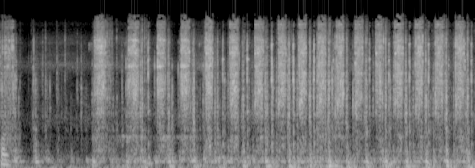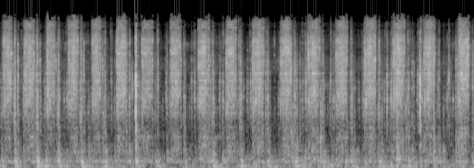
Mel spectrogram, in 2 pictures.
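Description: Hand ratchet wrench clicking steadily, about four clicks a second, as a bolt on a boat-seat pedestal mount is driven in. The clicking starts about a second and a half in.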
